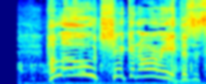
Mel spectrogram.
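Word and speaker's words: CHKN: And for those of you that are also wondering, it is pronounced Chicken, C-H-K-N.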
